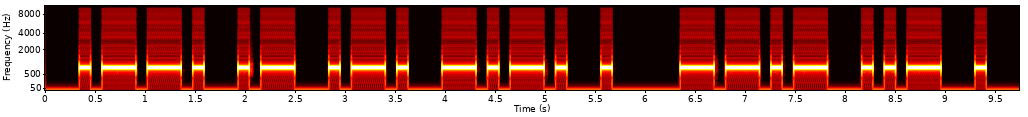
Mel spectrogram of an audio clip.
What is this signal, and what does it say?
Morse code, heard as a keyed tone, about 10 wpm, 800 Hz. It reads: PARCE QUE
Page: Français - texte en clair 1 - vitesse : 10 mots minute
